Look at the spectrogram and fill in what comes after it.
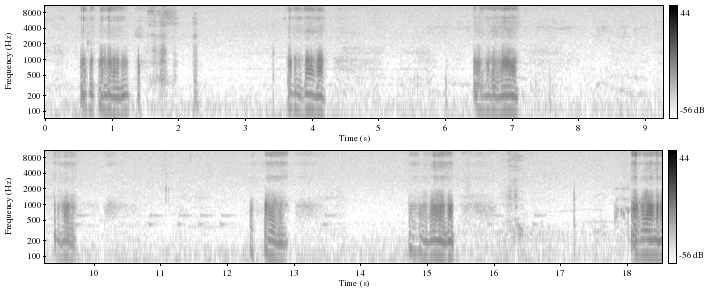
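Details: Sleeping Chihuahua, a pet dog, snoring steadily: rough, vibrating inhalation snores repeating roughly every three seconds, about seven in total, some with a short extra snort, in a quiet indoor room.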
